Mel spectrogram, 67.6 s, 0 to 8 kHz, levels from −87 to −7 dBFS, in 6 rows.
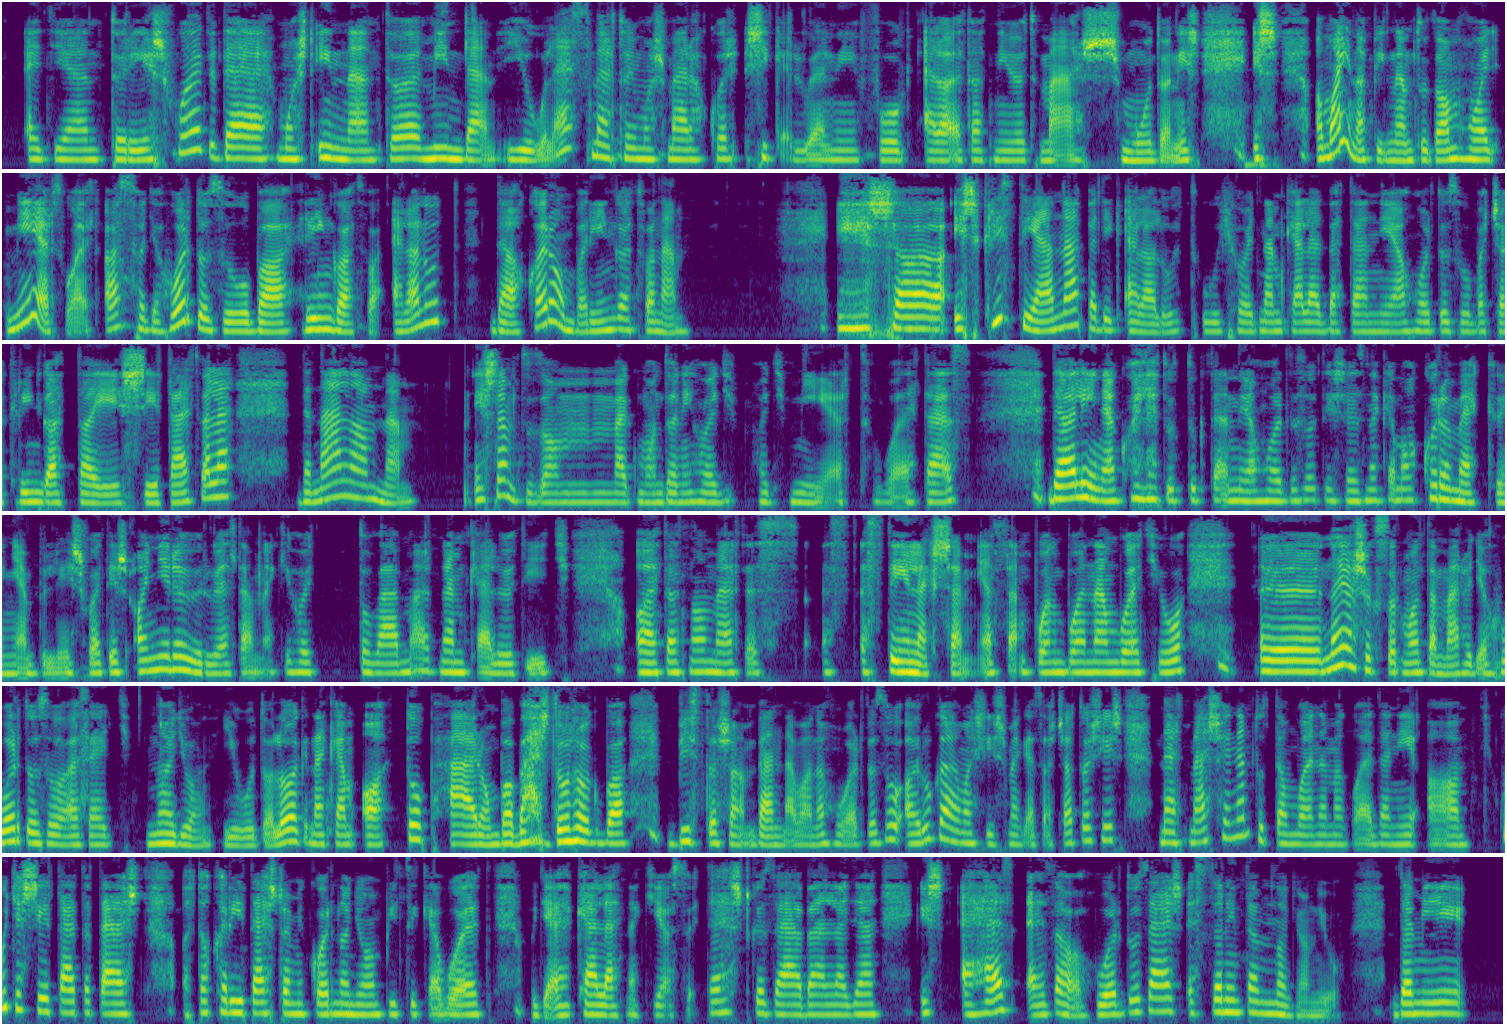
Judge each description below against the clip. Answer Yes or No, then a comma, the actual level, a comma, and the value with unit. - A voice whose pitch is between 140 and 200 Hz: Yes, medium, 185 Hz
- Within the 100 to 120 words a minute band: No, fast, 155 wpm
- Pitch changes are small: No, average, 3.4 semitones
